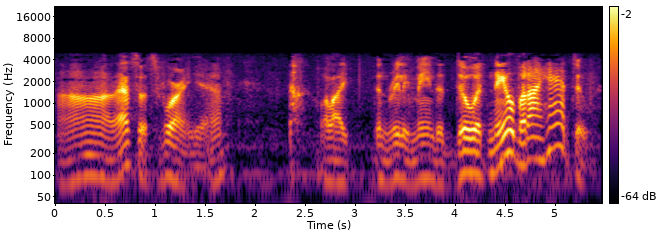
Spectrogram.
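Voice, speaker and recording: A man's voice: low voice, very animated, normal speed. An actor playing a breezy, evasive, self-serving salesman in an old radio drama, glib and defensive. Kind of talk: 1940s radio acting. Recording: muffled, noisy old radio recording.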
